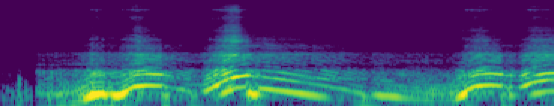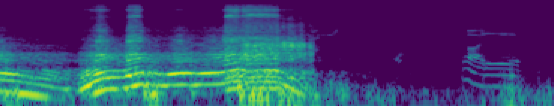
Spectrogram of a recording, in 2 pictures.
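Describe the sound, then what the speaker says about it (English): Car with its ABS fuses pulled doing a driveway burnout at night, the engine revving up and down in repeated loud, close surges before cutting out, with a voice briefly heard near the end. "see if this thing can do a nice driveway burnout tonight maybe"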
